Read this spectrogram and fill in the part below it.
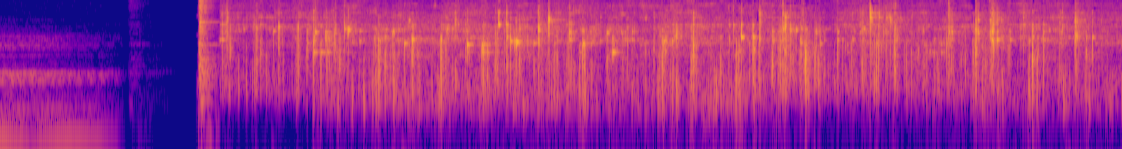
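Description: Wooden pieces clatter and knock together rapidly.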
